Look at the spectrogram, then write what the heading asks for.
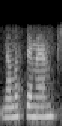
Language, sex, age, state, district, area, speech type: Hindi, female, 30-45, Rajasthan, Jodhpur, urban, conversation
